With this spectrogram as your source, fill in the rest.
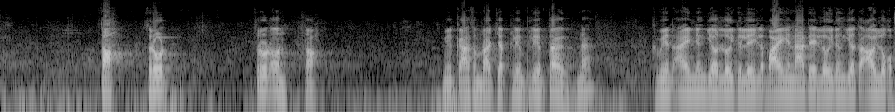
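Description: A man speaks loudly through a microphone and loudspeaker, in short bursts.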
